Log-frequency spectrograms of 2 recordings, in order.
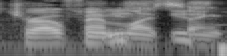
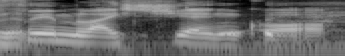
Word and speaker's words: Trofim Lysenko: That's how you pronounce it in English, but in Russian it's Trofim Lysenko. – Is Toblerone or Lysenko? – Trofim Lysenko.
